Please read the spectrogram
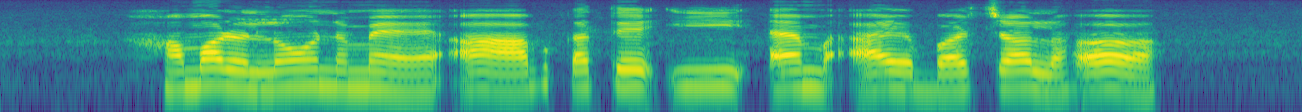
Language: Maithili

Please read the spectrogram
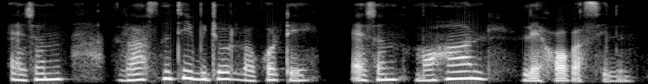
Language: Assamese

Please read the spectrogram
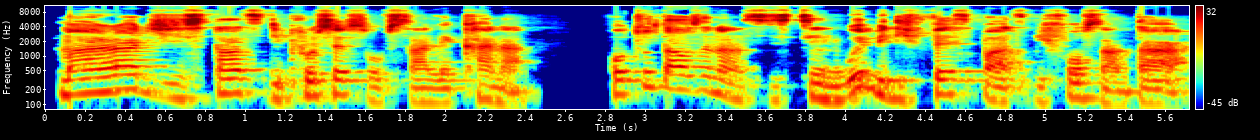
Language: Nigerian Pidgin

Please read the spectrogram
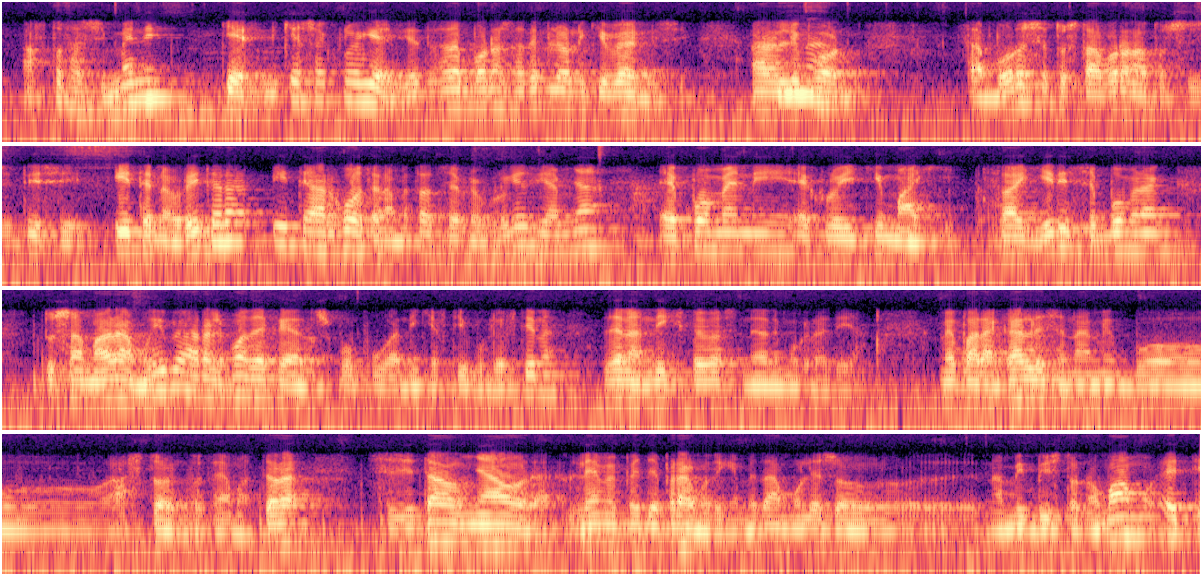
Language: Greek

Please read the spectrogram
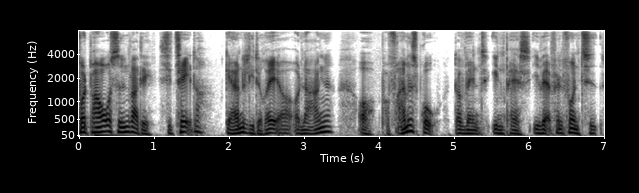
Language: Danish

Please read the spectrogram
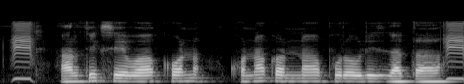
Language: Marathi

